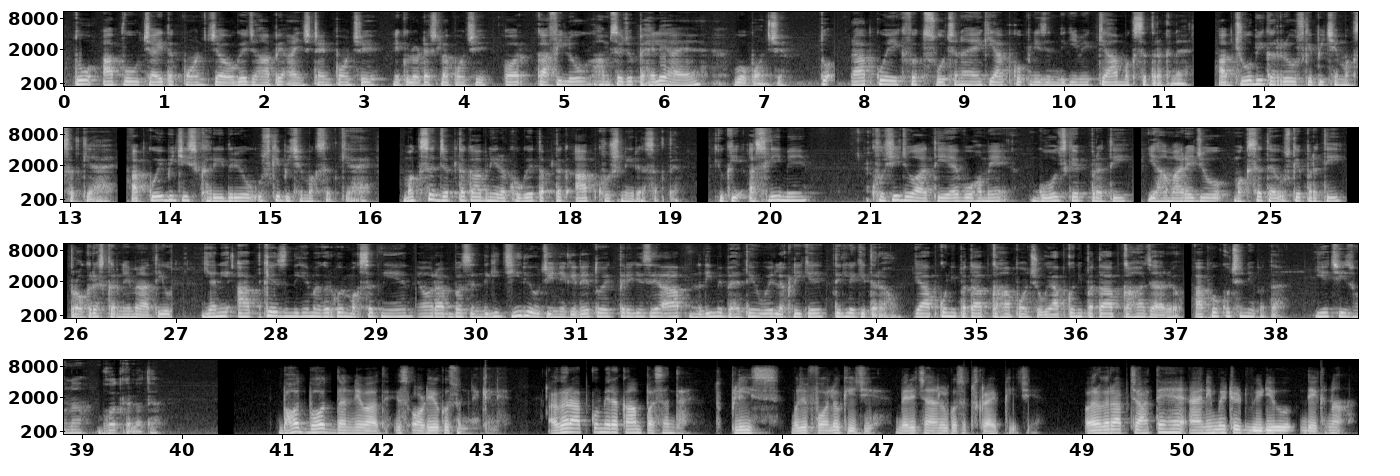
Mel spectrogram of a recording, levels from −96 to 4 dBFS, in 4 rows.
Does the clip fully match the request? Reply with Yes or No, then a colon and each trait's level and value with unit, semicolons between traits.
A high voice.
No: medium, 140 Hz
